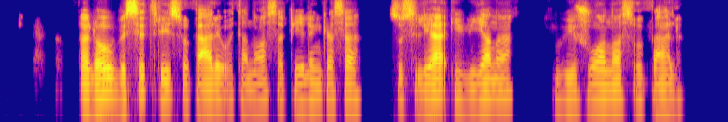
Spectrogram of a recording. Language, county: Lithuanian, Klaipėda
